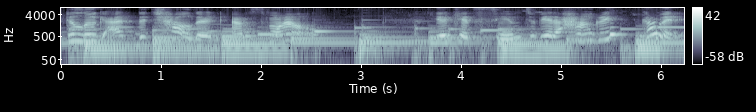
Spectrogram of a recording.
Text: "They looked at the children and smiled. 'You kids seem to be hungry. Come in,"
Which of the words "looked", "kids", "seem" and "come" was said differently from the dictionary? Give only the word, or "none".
looked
